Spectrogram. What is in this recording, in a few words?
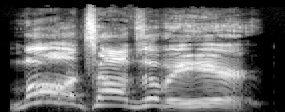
spot grenades, voice, biker; Left 4 Dead 2; survivor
